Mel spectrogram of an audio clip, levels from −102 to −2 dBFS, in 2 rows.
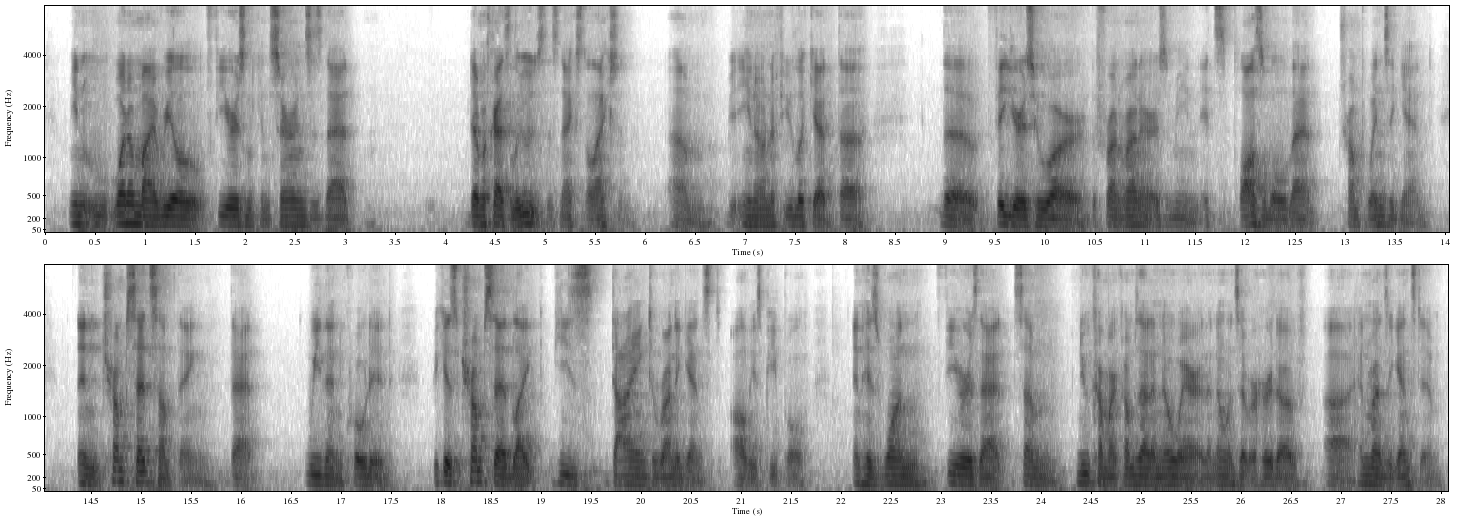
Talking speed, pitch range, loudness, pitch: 175 wpm, 105-115 Hz, -25 LUFS, 110 Hz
